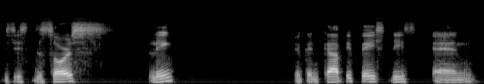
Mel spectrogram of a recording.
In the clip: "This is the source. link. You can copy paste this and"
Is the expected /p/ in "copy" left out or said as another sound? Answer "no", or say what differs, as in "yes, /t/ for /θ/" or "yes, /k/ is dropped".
no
